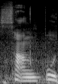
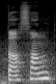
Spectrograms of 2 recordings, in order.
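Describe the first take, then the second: First: The word begins with an S sound. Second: The word begins with a T sound. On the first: The speaker calls it right. "আমরা সাংপো উচ্চারণ করব" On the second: The speaker calls it wrong. "তাসাংপো আমরা উচ্চারণ করব না"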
